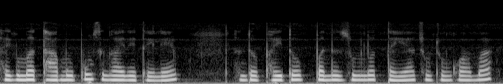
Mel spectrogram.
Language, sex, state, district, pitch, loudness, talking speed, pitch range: Wancho, female, Arunachal Pradesh, Longding, 205 Hz, -16 LUFS, 260 wpm, 200-210 Hz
